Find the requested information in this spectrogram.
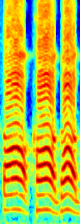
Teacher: इन सभी वर्णों के उच्चारण में ऐसा ही होता है कि जिह्वा कंठ की ओर पीछे मुड़ती है।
